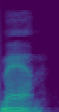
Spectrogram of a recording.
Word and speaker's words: Ma'am: When conversing with Elizabeth, the correct etiquette was to address her initially as Your Majesty and thereafter as Ma'am, pronounced, with a short A as in jam.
